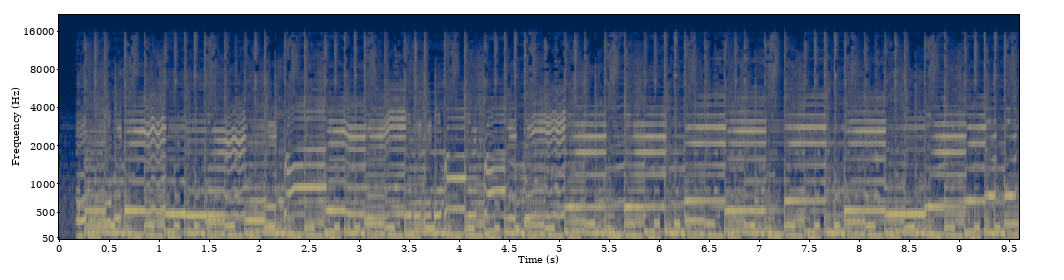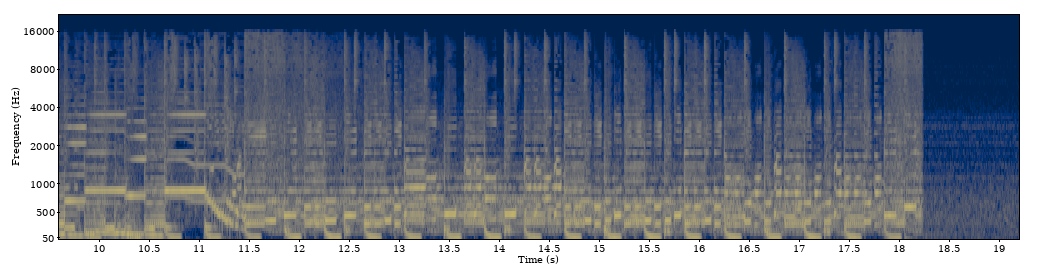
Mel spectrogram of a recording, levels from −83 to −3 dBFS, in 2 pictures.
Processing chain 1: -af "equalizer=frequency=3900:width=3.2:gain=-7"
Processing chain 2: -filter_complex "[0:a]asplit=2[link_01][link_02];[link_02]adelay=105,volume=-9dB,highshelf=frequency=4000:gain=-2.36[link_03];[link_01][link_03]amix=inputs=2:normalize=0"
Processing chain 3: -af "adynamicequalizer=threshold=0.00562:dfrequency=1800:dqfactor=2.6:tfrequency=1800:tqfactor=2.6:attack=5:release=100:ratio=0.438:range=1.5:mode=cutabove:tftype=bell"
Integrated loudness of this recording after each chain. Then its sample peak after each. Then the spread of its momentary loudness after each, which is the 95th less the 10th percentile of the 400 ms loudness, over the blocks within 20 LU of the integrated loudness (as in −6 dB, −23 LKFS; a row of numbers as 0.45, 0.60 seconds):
−27.5, −26.5, −27.5 LKFS; −16.5, −15.0, −16.5 dBFS; 2, 3, 2 LU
